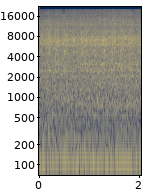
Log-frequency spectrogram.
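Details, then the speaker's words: Stored engine after more work, now running nice: deep steady rumble at even idle with no misses, knocks or ticking; warmed to temperature, oil pressure good, charging system working. "well I put a little more time into it and it's running nice now so uh let's have a listen to the engine"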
